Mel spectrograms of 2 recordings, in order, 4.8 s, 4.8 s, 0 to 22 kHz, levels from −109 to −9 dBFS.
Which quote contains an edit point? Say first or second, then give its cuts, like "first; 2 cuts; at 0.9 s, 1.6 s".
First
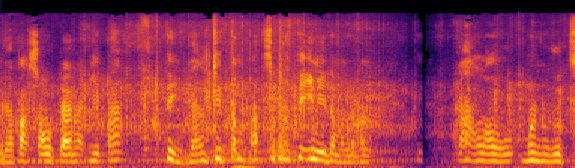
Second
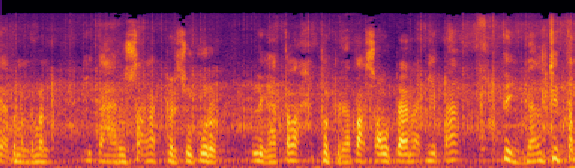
first; 1 cut; at 3.3 s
